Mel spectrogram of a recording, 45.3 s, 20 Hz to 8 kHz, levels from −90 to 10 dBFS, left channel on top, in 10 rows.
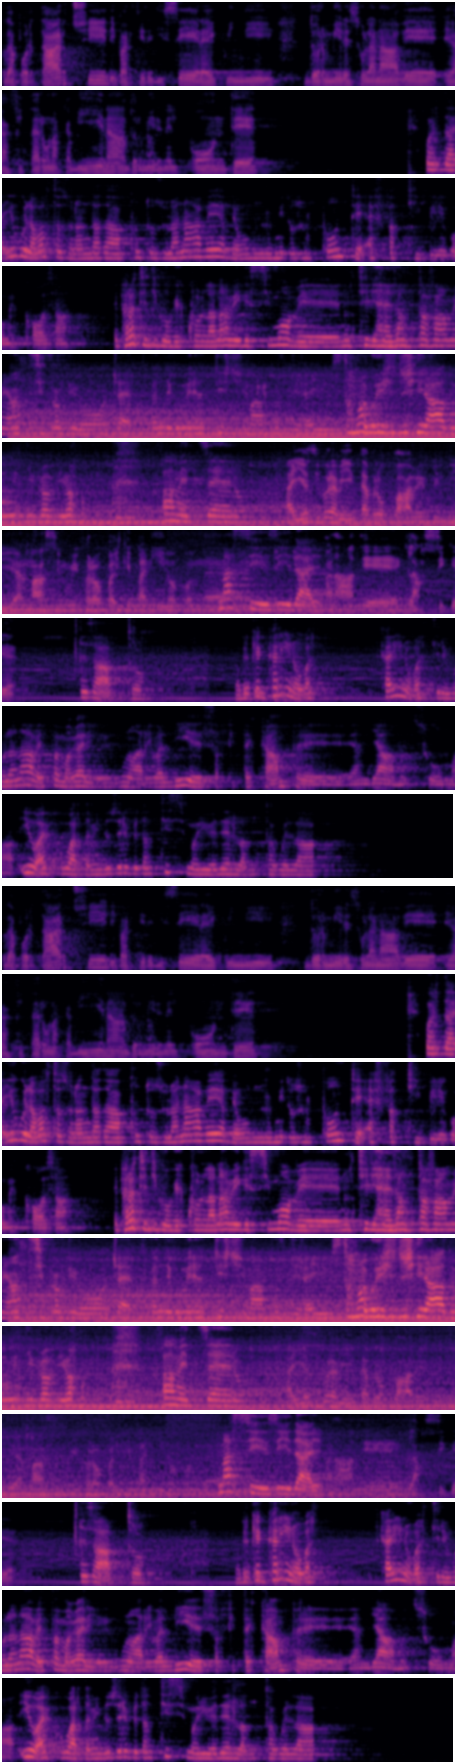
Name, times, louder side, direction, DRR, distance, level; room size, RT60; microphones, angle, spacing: voice 1, 0.0-7.1 20.5-20.8 24.3-24.7 25.5-29.7 30.1-31.8 34.0-34.7, left 4 dB, 75° left, 0.9 m, -47 dB
voice 2, 8.6-14.3 14.7-25.4 29.3-30.4 32.5-33.2 34.2-34.9 35.5-43.9, right 3 dB, 75° right, 1.1 m, -36 dB
sound 1, 18.2-31.3, right 1 dB, 40° right, 1.1 m, -38 dB
sound 2, 18.5-36.3, right 1 dB, 15° right, 1.4 m, -59 dB
27.0 x 23.5 x 6.9 m
head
